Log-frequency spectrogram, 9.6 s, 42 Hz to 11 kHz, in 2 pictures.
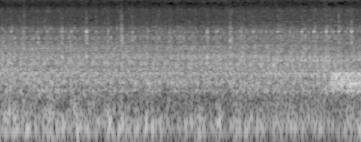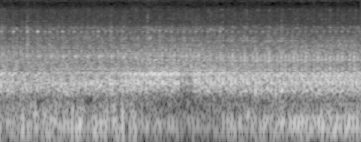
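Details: Hino Euro J08C six-cylinder truck diesel at idle with a regular light knock, about three per second, coming from the air compressor side; the noise drops somewhat when a hand is pressed on the part. Air compressor connecting rod knock.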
